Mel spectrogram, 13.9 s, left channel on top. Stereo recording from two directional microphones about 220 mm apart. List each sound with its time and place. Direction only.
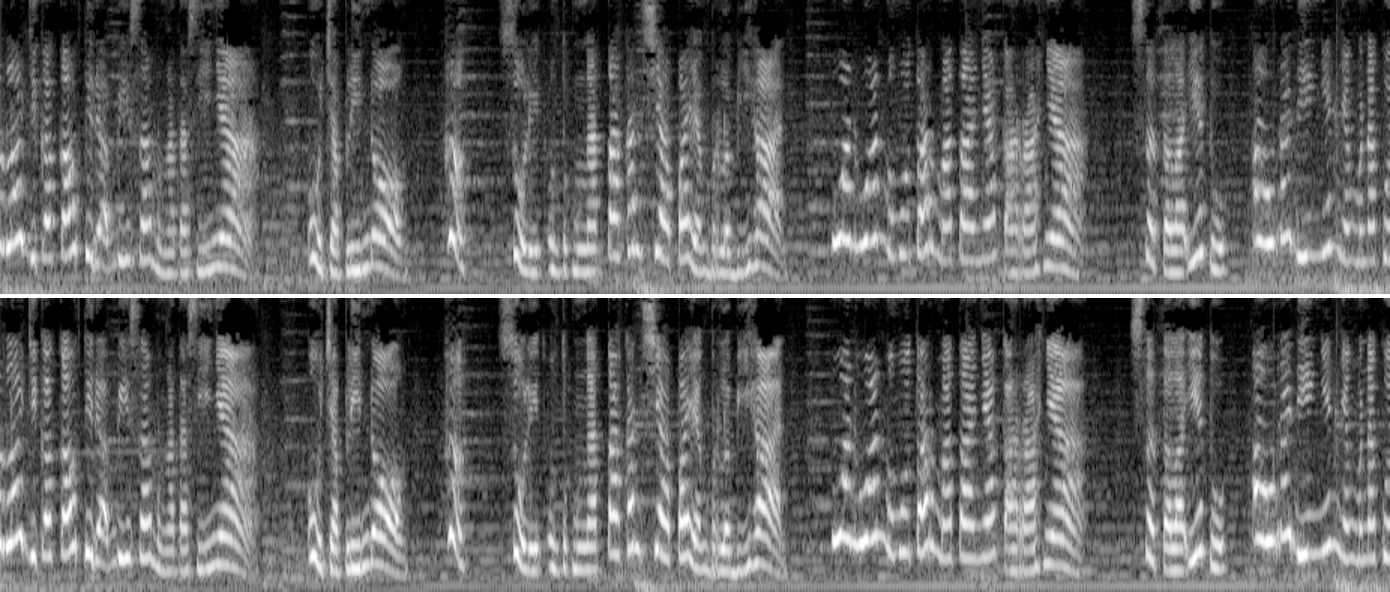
0.1 s a woman's voice: 35° right (ahead or behind)
5.1 s a woman's voice: 30° right (ahead or behind)
8.8 s a woman's voice: 30° right (ahead or behind)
